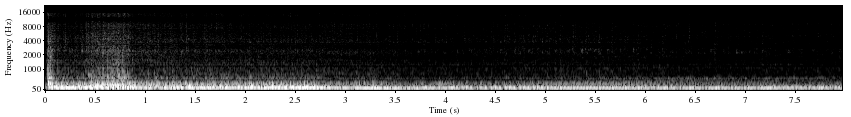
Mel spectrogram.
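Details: Four-wheel Alvis Stalwart petrol engine, first start in over 30 years, throttle linked by twine to the original pedal: brief blip on start, then a steady, even idle with no knock or clatter, oil pressure up; normal idle.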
